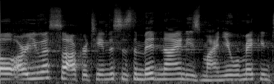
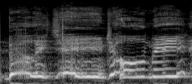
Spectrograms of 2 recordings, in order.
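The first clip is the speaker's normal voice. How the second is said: higher, louder, slow crying-out shout; excited outcry; 6 semitones higher, 8 dB louder, slower than usual. Retold or imitated. Foudy telling her soccer team, slow excited crying shout. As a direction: blurt it out half-crying with excitement. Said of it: "And I was like".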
